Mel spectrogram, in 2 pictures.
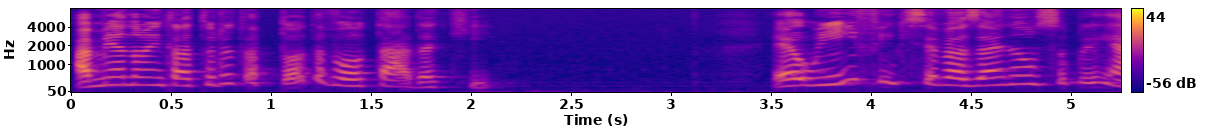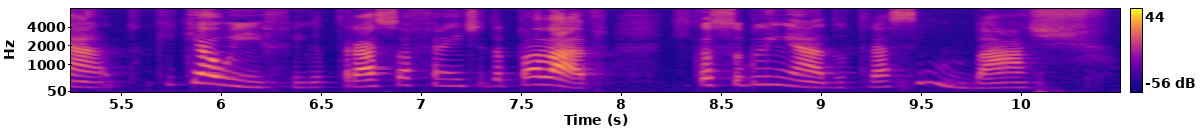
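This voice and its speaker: A woman teaching a writing lesson, animated and playfully mimicking students. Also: a little high, brisk, gravelly. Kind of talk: video lesson on writing rules.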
